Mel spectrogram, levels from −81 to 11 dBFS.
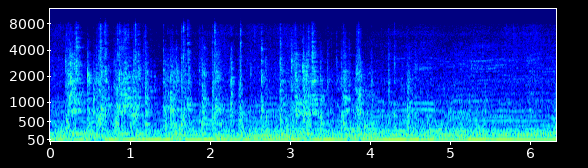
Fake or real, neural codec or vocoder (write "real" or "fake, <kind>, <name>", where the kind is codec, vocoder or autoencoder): real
